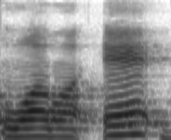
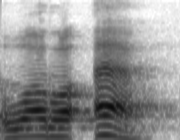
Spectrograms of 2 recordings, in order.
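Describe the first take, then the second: First: Wara'a ending in an e sound, wara-e; blurred fatha, wrongly. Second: Wara'a ending in a clear open a; clear fatha. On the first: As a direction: turn the last a of wara'a into eh. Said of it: "So it's not wara'a". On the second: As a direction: open the last a of wara'a fully. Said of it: "fatha makes an A sound". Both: Shown as a demonstration.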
